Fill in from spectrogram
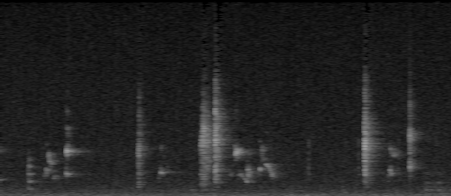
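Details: Talking pet budgerigar playing on a perch in a home cage with a companion budgie; scattered high chirps and brief warbled phrases, some grouped in quick clusters, over a quiet room.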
